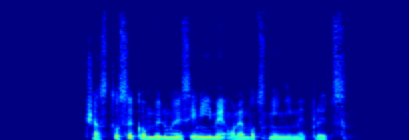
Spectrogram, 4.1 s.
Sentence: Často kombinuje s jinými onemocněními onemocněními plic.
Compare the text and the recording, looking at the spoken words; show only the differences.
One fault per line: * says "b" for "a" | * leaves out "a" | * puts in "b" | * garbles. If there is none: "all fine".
* puts in "se"
* leaves out "onemocněními"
